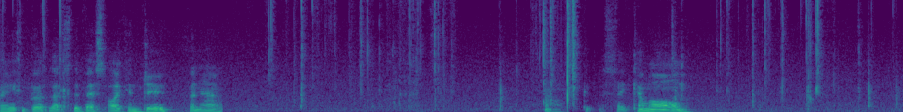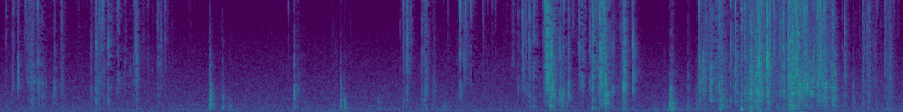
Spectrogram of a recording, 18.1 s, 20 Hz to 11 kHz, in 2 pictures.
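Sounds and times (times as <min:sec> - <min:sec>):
plastic shrink-wrap crinkling: 0:00.0 - 0:00.7, 0:02.4 - 0:05.9, 0:06.7 - 0:18.0.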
